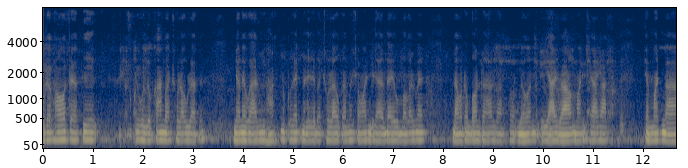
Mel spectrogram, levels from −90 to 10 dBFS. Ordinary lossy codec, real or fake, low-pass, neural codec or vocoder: none; fake; none; codec, 16 kHz, 2 kbps, FunCodec, trained on Chinese and English, 25 frames a second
